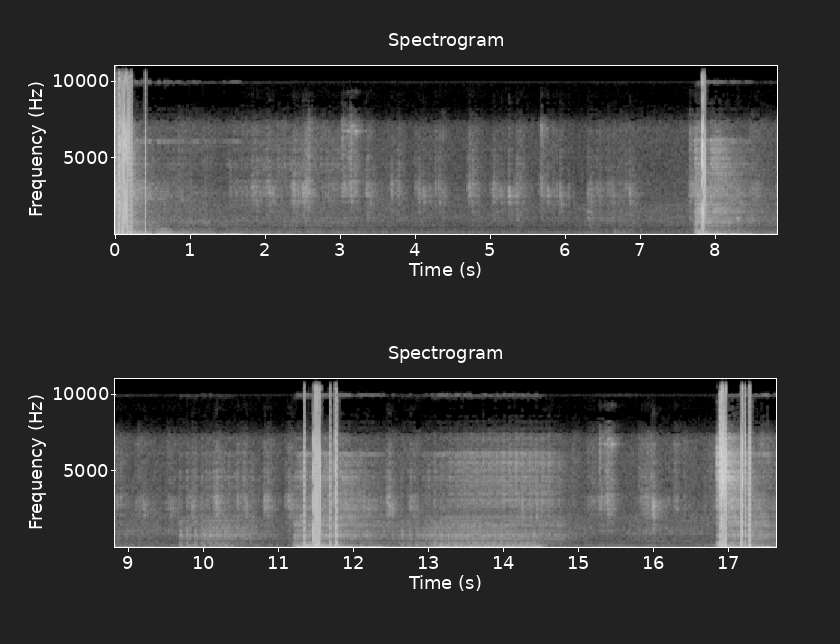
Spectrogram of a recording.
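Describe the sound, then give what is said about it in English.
Grenade explosions in a video game burst out as several loud, booming blasts with heavy low rumble, separated by stretches of quieter crackling game noise. “Just throw another grenade.”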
